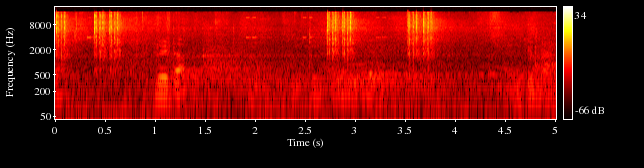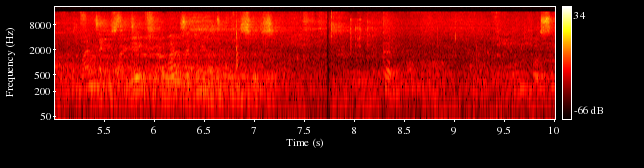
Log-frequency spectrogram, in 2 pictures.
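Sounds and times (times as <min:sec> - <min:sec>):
camera shutters firing: 0:00.0 - 0:00.8, 0:02.7 - 0:03.9.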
